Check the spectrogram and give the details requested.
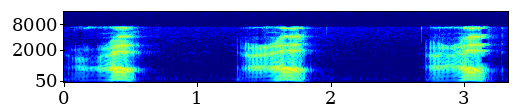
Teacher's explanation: on prononce le A, c'est au fond de la gorge. Je rétrécis le passage de l'air et je pousse.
